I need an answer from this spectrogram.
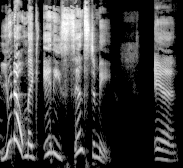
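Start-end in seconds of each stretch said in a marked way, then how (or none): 0.0-2.3 higher-pitched, incredulous complaint; animated, disbelieving questioning; exasperated bafflement. Retold or imitated. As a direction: confront a partner who baffles you. Acting out her bewilderment at him.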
